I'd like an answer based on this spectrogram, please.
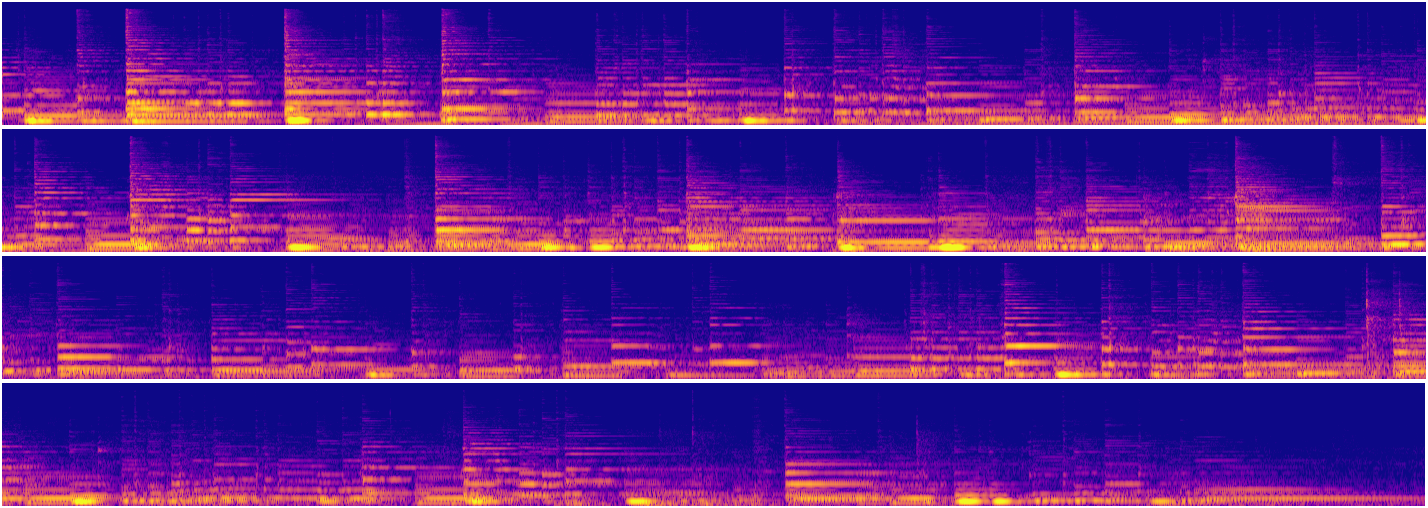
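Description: Solo classical guitar played fingerstyle: a plucked melody over a bass line, with a few sharp accented attacks. A phrase dies away near the end.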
